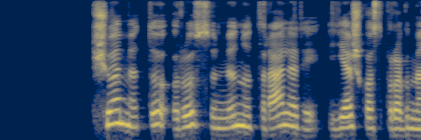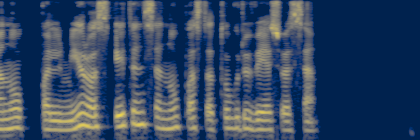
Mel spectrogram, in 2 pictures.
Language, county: Lithuanian, Kaunas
